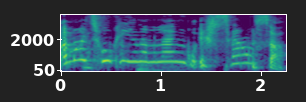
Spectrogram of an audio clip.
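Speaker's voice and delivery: high, quick exasperated protest; incredulous exasperation. Acted. Customer misunderstood by another Brit, incredulous. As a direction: protest at not being understood. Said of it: "that's what it feels like sometimes".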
